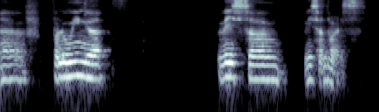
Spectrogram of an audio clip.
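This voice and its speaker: Against a quiet background, a woman with a Parisian accent speaks very slowly. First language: French. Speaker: sports scientist. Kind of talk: lecture. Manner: halting.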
